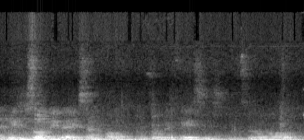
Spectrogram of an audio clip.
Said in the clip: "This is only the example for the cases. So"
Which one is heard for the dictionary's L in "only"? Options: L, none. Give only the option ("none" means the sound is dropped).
none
